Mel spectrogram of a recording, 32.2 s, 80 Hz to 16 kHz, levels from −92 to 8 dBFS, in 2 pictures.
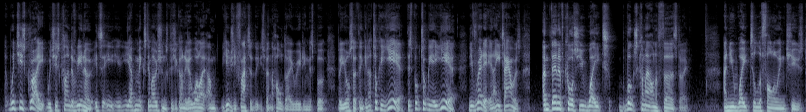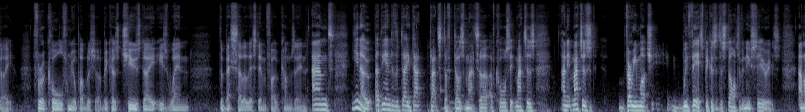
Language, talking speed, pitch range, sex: English, 230 wpm, 105-140 Hz, male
